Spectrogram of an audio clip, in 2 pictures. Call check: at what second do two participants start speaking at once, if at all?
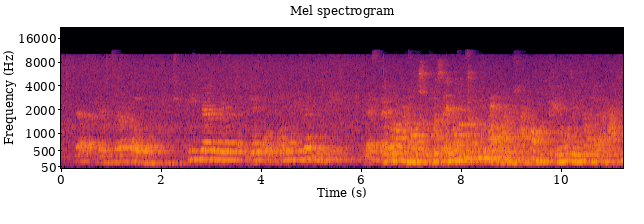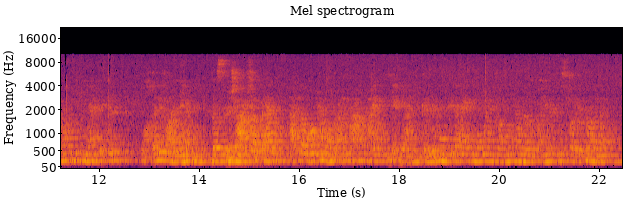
6 s

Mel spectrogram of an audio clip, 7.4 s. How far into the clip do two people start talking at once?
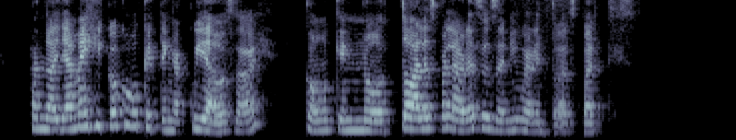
none

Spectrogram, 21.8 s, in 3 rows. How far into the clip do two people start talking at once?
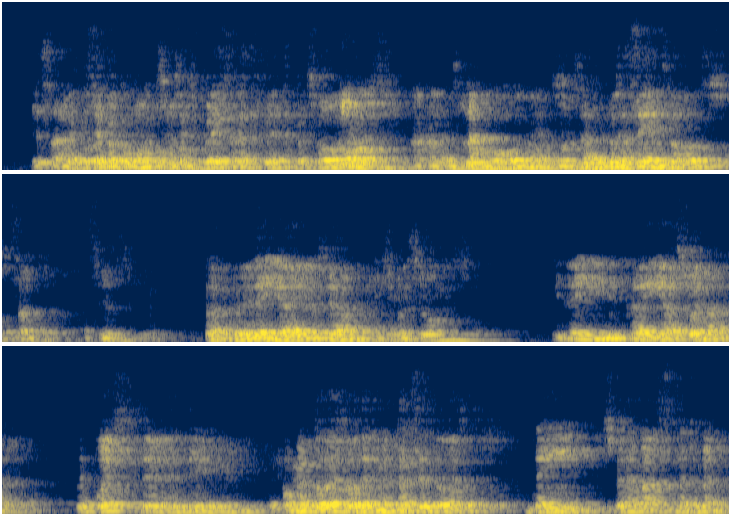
1 s

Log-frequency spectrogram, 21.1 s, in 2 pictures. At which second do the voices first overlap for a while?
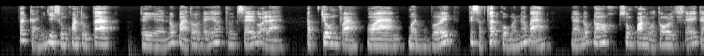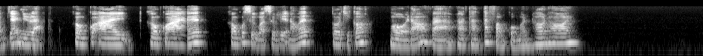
none

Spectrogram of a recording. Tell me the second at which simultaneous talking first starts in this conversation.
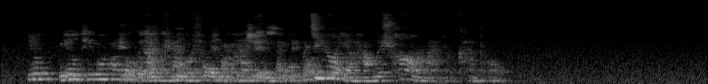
1 s

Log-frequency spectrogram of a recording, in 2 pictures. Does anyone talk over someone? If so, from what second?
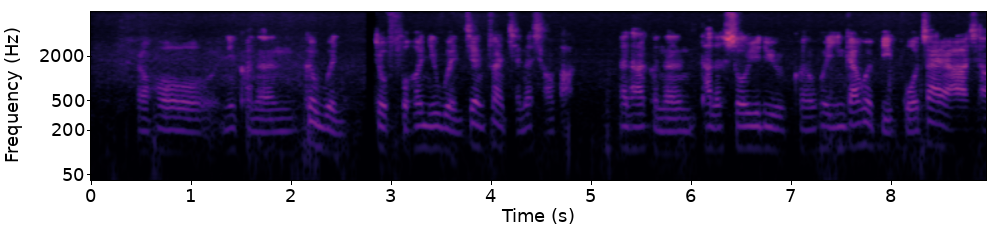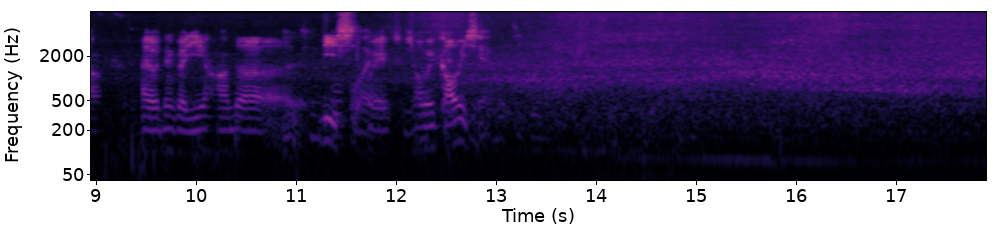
11 s

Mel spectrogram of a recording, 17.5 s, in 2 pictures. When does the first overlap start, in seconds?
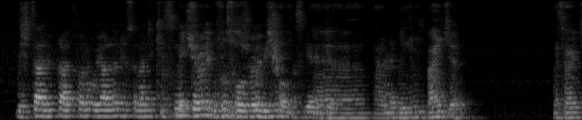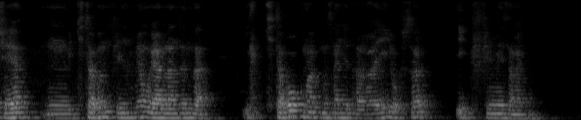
3 s

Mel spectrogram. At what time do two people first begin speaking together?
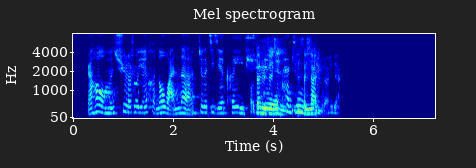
4 s

